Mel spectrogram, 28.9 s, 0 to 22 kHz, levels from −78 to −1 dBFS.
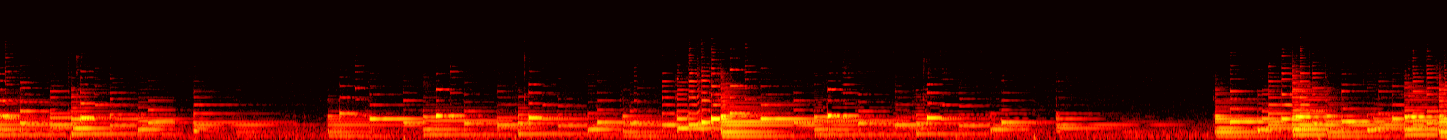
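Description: From 16.11 to 22.11 s the sound switches abruptly to an adaptive stream at a lower bitrate. Nothing survives above 7.9 kHz, which points to a very low-rate HE-AAC rendition. Unlike packet loss, there is no gap, and quality returns just as suddenly.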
